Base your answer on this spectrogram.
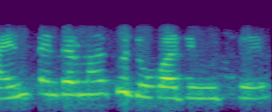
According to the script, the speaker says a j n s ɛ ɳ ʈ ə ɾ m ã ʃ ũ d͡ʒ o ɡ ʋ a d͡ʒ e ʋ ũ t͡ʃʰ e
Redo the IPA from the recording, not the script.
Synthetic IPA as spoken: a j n s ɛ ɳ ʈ ə ɾ m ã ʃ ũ d͡ʒ o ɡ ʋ a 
